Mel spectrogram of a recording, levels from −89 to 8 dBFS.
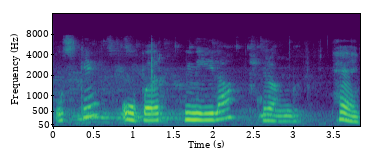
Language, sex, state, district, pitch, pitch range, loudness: Hindi, female, Chandigarh, Chandigarh, 215 Hz, 200-245 Hz, -17 LUFS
